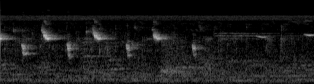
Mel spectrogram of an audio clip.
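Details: Ashy drongo in a tutor recording for songbirds: short, sharp chirped notes, several sliding steeply downward, about eight in three seconds and unevenly spaced, over a faint steady hiss.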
